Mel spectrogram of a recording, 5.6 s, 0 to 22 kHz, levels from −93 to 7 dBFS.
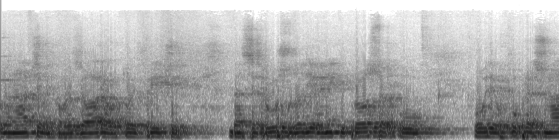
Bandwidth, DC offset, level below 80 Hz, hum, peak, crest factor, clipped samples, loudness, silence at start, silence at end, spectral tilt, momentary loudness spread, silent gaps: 7.2 kHz; under 0.1%; -38 dBFS; none; 0 dBFS; 8 dB; 0.5%; -9 LUFS; 0 s; 0 s; -9.5 dB/octave; 7 LU; none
